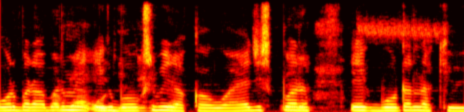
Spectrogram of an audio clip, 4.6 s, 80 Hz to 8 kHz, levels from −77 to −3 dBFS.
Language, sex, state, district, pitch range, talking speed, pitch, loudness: Hindi, female, Uttar Pradesh, Shamli, 215-235 Hz, 195 wpm, 225 Hz, -14 LUFS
